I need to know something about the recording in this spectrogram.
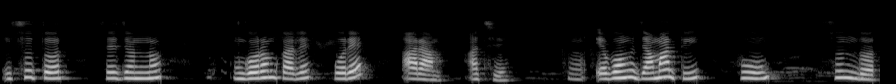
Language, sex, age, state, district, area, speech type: Bengali, female, 18-30, West Bengal, Jhargram, rural, spontaneous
